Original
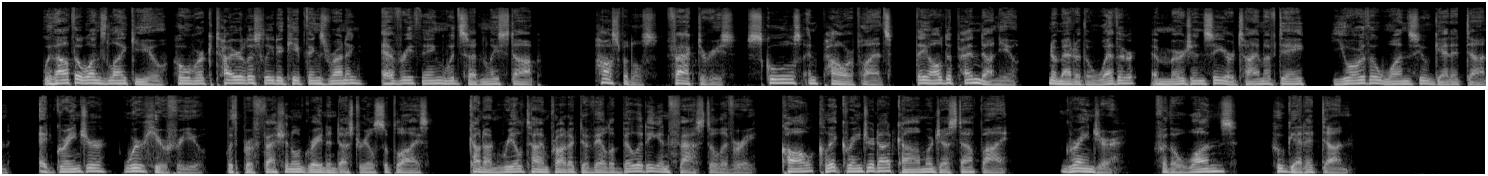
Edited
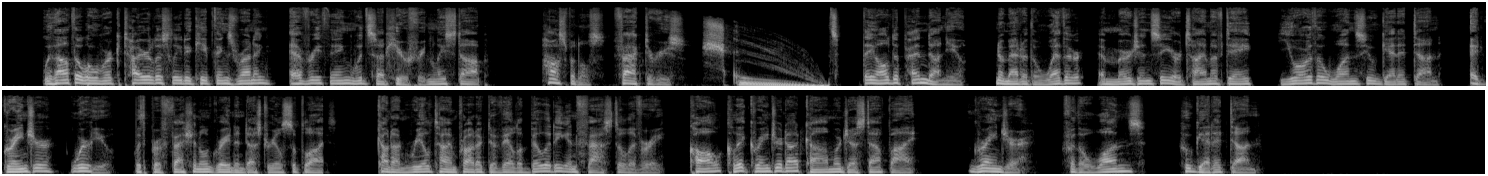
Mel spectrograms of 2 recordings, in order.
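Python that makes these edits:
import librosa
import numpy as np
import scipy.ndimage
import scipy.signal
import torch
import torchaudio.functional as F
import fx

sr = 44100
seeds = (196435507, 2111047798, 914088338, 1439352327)

y = fx.edit(x, sr, fx.cut(start_s=0.86, length_s=0.92),
    fx.tape_stop(start_s=7.01, length_s=1.79),
    fx.clip_gain(start_s=15.42, length_s=0.27, db=3.5),
    fx.move(start_s=16.27, length_s=0.39, to_s=4.76),
    fx.fade_in_span(start_s=18.97, length_s=0.64), tone=tone)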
